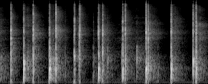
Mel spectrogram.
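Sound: round of applause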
